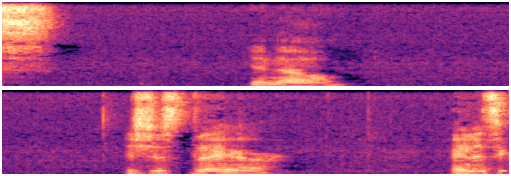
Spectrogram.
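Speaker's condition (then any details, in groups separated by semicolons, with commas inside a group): No condition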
